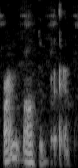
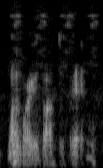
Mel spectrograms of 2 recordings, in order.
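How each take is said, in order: First: Said in the usual way. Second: Fast, whispered correction; quick whisper. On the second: Shown as a demonstration.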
